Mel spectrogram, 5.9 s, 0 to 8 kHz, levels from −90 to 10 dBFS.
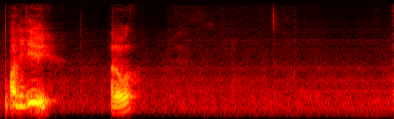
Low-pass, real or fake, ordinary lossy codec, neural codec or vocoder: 7.2 kHz; fake; none; codec, 16 kHz, 1 kbps, FunCodec, trained on LibriTTS, 50 frames a second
